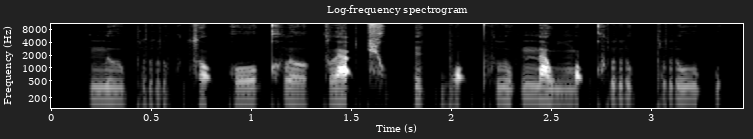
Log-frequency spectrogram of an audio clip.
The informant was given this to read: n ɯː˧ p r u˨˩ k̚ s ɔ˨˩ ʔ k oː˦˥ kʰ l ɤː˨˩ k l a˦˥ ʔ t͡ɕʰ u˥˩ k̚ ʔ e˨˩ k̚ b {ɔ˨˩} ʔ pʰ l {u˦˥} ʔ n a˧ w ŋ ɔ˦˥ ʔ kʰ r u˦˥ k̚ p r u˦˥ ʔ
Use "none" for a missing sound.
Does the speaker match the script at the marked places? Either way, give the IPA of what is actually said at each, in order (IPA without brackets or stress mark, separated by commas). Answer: ɔ˨˩, u˦˥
